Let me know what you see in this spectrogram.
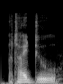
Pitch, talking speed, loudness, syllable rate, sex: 100 Hz, 285 wpm, -17 LUFS, 6.1 syllables/s, male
